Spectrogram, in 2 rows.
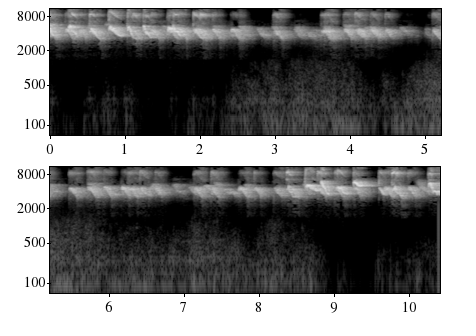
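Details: Kept white-eye, given no health supplements, singing in low-energy form on 29 April 2022: a long, fast, high-pitched twittering warble of tightly packed chirps running almost unbroken for ten seconds, with faint low background rumble.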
